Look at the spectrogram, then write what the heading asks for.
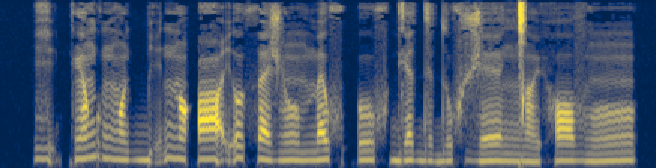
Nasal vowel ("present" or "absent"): present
